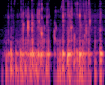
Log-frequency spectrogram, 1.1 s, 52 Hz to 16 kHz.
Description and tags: slurping water out of a big glass vase using a rubber hose. could also sound like a bong.
recorded on 9 September 2009
sip, hose, slurp, straw, bong, water, suck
